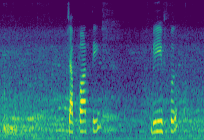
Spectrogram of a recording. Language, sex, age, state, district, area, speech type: Malayalam, female, 60+, Kerala, Alappuzha, urban, spontaneous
